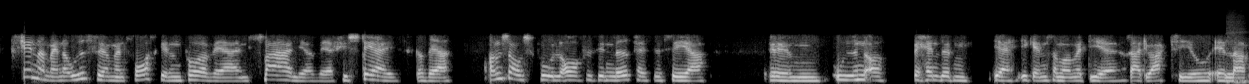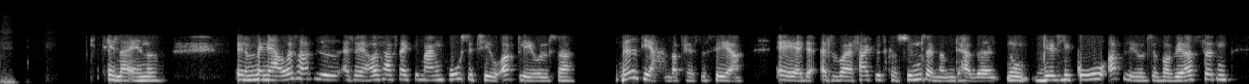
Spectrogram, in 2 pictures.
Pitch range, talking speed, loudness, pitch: 175-215 Hz, 180 wpm, -19 LUFS, 190 Hz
